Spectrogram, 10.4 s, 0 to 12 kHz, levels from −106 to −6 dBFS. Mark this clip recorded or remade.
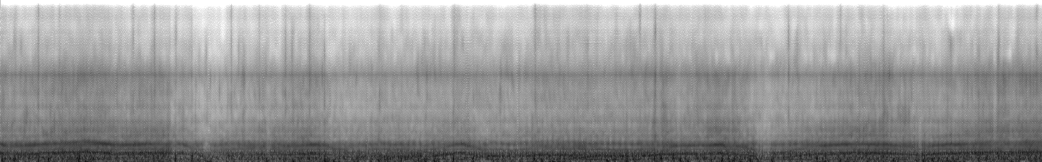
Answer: remade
